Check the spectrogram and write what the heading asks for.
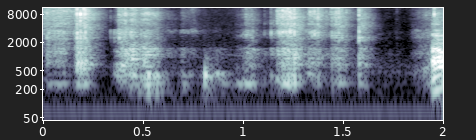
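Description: A small cardboard box being forced open by hand: the flaps scrape, crinkle and tear in a run of short, scratchy bursts, the box stiff and hard to get open.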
